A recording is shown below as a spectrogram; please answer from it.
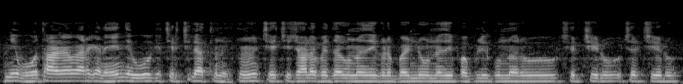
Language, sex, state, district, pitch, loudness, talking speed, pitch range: Telugu, female, Andhra Pradesh, Guntur, 145 Hz, -21 LUFS, 165 wpm, 140-155 Hz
